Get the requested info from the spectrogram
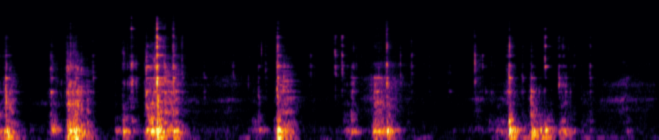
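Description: Metal side-foot bracket clinking and knocking as it is handled and set onto rubber anti-vibration mounts and their threaded studs: an irregular string of sharp metallic clicks and clunks.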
